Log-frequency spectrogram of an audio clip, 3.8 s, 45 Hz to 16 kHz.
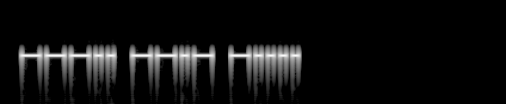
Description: Morse code, heard as a keyed tone, about 28 wpm, 700 Hz. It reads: 8Q6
